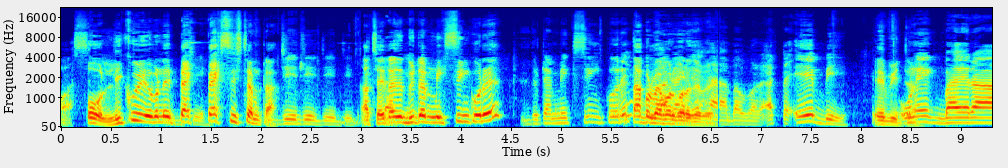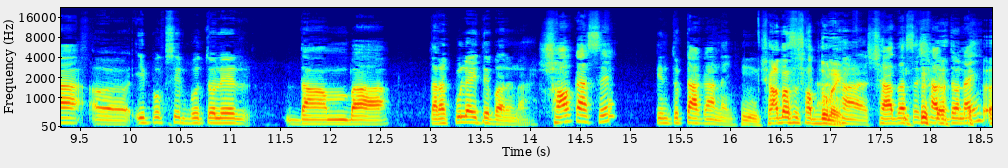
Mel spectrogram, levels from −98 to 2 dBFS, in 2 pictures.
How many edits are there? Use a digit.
0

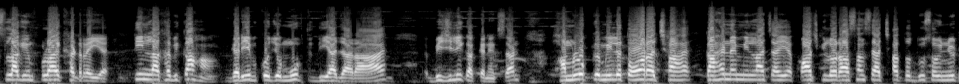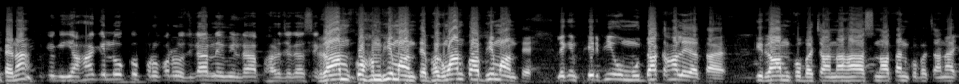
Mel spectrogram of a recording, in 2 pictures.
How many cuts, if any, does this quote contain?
3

